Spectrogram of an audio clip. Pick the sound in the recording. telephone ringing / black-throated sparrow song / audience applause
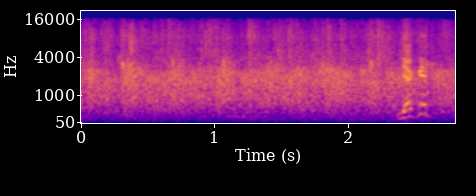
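audience applause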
